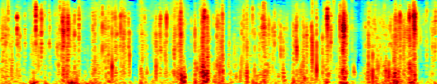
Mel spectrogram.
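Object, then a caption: Plastic zip bag of plastic pearl beads. A small clear plastic zip bag with a price tag, full of white plastic faux pearl beads of mixed sizes, is held in both hands and squeezed, rubbed and shaken with the fingertips. The beads clack against each other in dense, irregular bursts inside the crinkly bag, mixed with the rustle of the plastic.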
